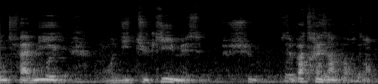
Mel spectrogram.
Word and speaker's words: Tucki: On dit Touki, mais c'est pas très important finalement.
